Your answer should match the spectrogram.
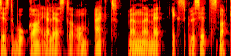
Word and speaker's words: ACT: ACT står for Acceptance and Commitment Therapy, og uttales som det engelske ordet ACT.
